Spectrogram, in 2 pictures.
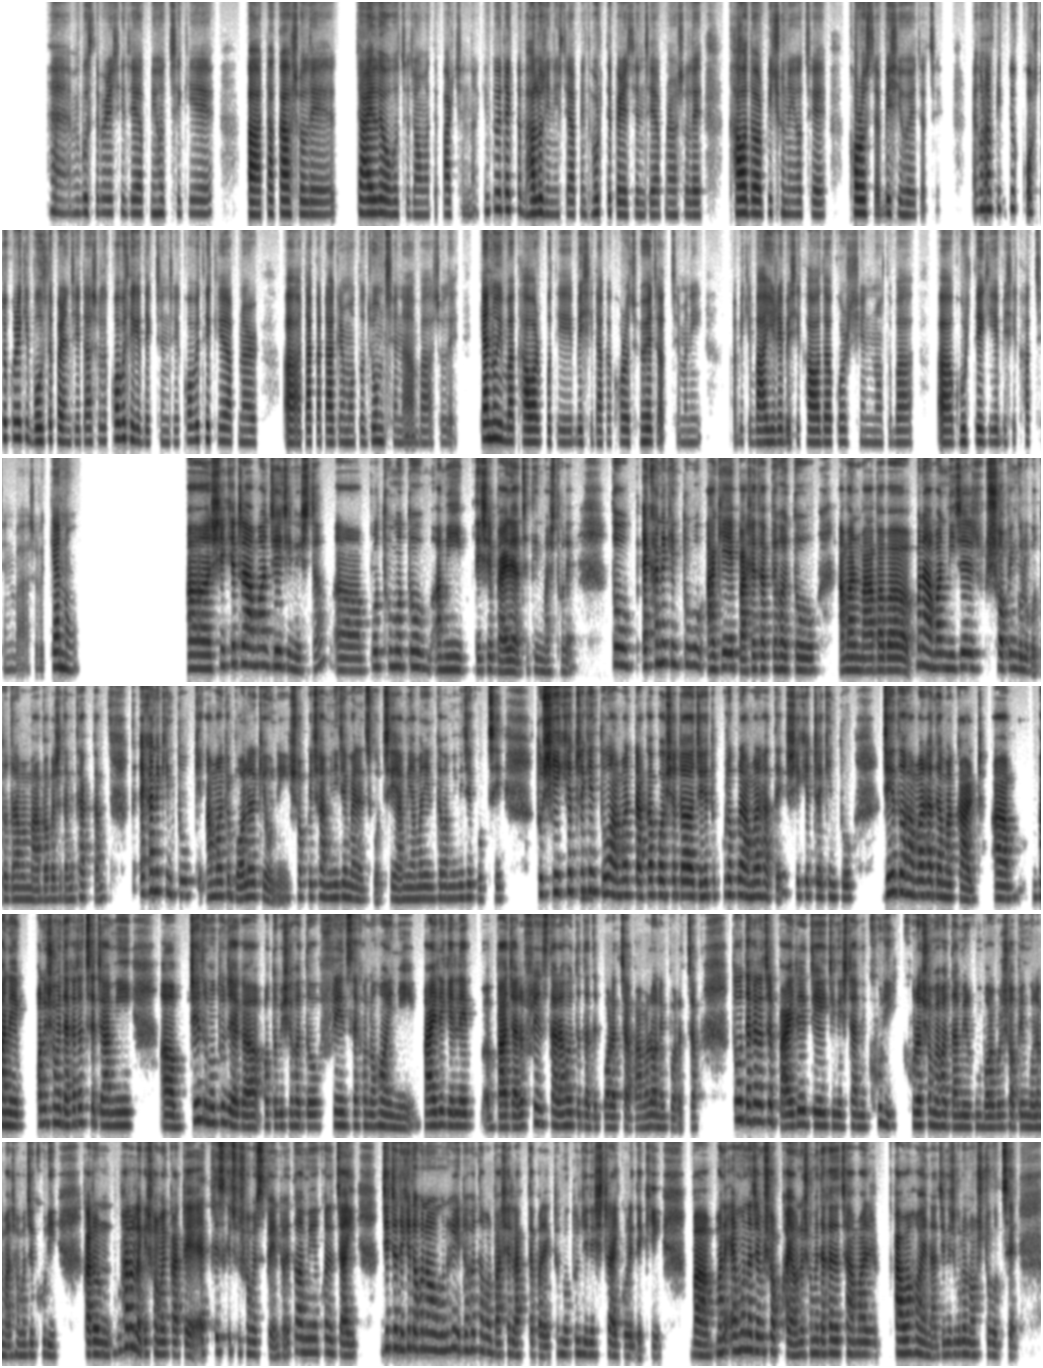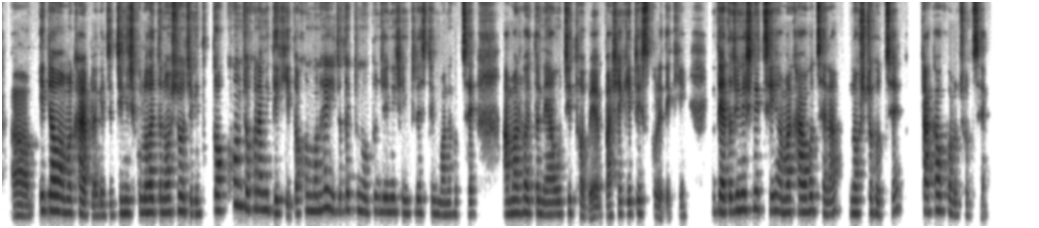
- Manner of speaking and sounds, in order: "করছেন" said as "করসেন"
- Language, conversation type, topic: Bengali, advice, ক্যাশফ্লো সমস্যা: বেতন, বিল ও অপারেটিং খরচ মেটাতে উদ্বেগ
